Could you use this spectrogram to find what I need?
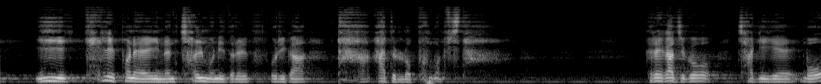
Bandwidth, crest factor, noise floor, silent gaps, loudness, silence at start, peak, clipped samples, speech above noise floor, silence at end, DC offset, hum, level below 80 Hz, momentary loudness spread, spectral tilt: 16 kHz; 20 dB; -56 dBFS; none; -24 LUFS; 0 s; -4 dBFS; under 0.1%; 33 dB; 0 s; under 0.1%; none; -56 dBFS; 12 LU; -4 dB/octave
